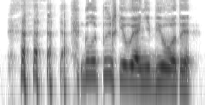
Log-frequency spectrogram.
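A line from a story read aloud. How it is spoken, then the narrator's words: Mocking laughter. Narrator (Russian): рассмеялась Ирисана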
